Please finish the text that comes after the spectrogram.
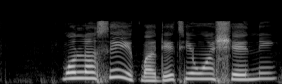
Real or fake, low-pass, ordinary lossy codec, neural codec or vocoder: real; none; none; none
